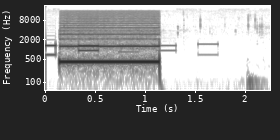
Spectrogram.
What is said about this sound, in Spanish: Está usted llamando al servicio telefónico de la Seguridad Social.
